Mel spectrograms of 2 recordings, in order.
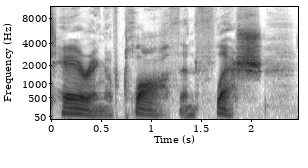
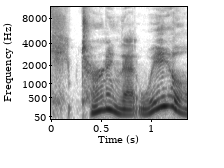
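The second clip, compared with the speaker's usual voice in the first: sweet, high, supplicating pleading voice, swooping; 7 semitones higher, 3 dB quieter than usual. Reading a story aloud, the narrator voices a speaker behind the door: high, sweet, pleading. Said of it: "said the high, sweet voice in a supplicating tone".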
